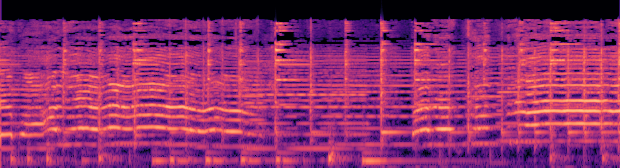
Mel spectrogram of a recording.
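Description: A woman singing a Bengali devotional kirtan to her own harmonium, with a drum and light percussion keeping a steady beat. About five seconds in she holds one long steady note.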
